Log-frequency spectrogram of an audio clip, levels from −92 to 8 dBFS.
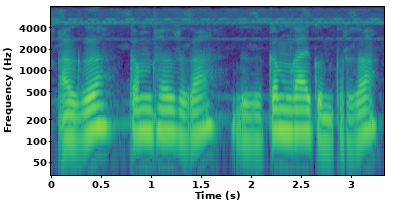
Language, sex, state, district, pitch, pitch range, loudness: Wancho, male, Arunachal Pradesh, Longding, 135 Hz, 115-140 Hz, -17 LUFS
